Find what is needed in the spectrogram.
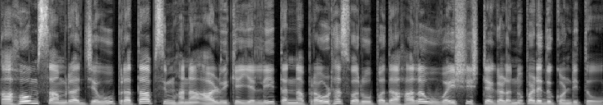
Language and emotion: Kannada, neutral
